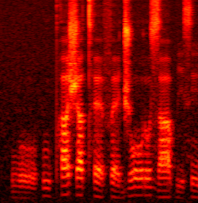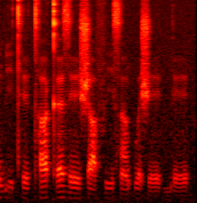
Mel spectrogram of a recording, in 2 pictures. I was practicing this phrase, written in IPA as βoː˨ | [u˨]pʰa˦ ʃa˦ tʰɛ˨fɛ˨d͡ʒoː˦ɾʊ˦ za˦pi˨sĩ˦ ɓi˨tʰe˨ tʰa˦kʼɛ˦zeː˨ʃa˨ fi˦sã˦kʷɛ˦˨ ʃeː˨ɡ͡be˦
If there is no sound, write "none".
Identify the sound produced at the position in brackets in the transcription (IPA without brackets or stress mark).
u˨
